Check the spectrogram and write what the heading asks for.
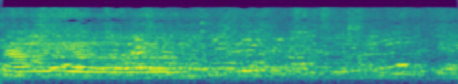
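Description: Speech only: people talking, with the chatter of a crowd behind.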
